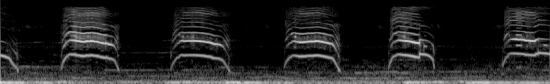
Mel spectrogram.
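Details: Abandoned kitten calling for its mother with loud crying, a sound meant to lure cats; five drawn-out arched meows at nearly regular intervals, each about half a second, with a low rumbling background.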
